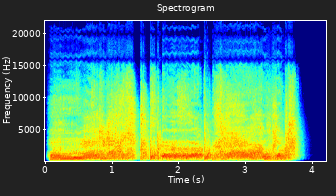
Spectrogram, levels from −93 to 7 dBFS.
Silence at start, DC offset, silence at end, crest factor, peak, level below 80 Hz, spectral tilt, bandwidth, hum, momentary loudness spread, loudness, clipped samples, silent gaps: 0.05 s; under 0.1%; 0.4 s; 12 dB; 0 dBFS; -70 dBFS; 1 dB/octave; 19.5 kHz; none; 2 LU; -10 LUFS; under 0.1%; none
